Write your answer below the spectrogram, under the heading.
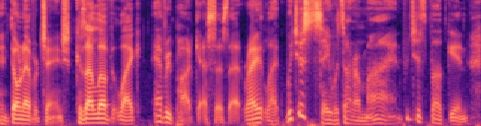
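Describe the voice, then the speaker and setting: A man with an American accent speaks at a moderate pace with hardly any pauses, in a very deep, low pitch with vocal fry. His intonation is lively, and the sound is dry and close with no echo. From US Pacific Northwest (Seattle). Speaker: comedian and actor. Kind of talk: casual chat.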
